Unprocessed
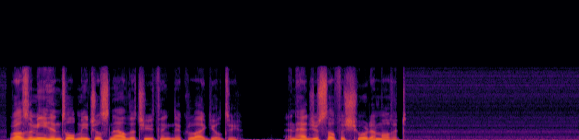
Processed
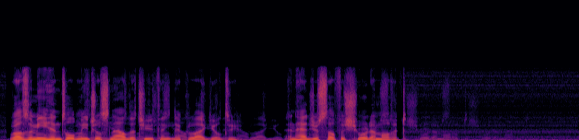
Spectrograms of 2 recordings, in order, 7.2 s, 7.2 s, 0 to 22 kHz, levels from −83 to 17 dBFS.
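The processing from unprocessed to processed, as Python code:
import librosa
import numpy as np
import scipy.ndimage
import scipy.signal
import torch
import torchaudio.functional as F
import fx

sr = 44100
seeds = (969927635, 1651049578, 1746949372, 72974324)

y = fx.echo_feedback(x, sr, ms=770, feedback_pct=30, wet_db=-22.0)
y = y * librosa.db_to_amplitude(-8.0)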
